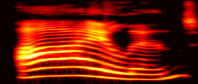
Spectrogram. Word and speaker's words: isla: in english we say island we pronounce that like the letter i but not in spanish we gotta remember that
